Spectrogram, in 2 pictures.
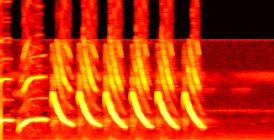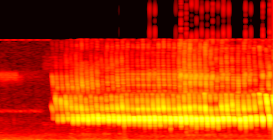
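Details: Canary song, a rolling 'cuit cuit' lure used to stimulate young, untrained or silent canaries into singing. Eight clear descending whistled notes are followed by a pause, then a fast, buzzy, even trill that builds in loudness.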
